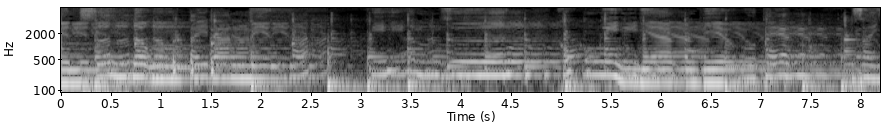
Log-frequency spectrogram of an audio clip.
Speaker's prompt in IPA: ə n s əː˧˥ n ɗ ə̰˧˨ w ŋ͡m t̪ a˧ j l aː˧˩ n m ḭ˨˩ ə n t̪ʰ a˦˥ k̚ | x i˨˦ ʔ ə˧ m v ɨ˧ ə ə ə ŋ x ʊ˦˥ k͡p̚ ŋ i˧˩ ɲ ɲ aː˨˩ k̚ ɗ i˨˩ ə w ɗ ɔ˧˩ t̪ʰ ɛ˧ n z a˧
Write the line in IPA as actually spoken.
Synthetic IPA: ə n s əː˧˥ n ɗ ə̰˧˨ w ŋ͡m t̪ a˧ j l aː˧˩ n m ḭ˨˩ ə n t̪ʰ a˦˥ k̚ | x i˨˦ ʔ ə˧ m z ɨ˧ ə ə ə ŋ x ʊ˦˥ k͡p̚ ŋ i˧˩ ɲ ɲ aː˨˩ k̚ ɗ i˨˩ ə w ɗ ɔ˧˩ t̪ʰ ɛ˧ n z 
